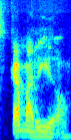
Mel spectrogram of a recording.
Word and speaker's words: Camarillo: County Oxnard area in Camarillo Camarillo Murillo Camarillo whatever you want to call it. It's Camarillo technically, but however you guys want to pronounce it is all good.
